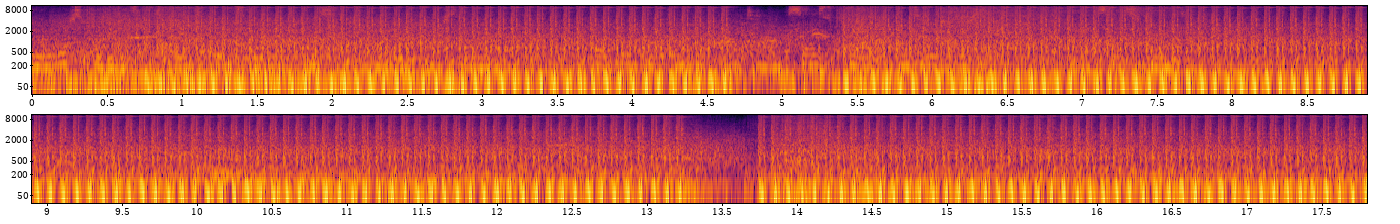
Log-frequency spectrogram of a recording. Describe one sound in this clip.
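Automatic guns fire in rapid, nonstop bursts.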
